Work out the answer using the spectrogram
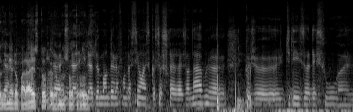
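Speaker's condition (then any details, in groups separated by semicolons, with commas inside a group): No condition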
